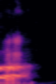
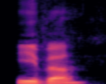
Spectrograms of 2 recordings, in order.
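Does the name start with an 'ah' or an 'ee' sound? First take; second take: ah; ee. First: The name begins with an 'ah' vowel. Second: The name begins with an 'ee' vowel. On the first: The speaker calls it right. "I think she pronounces it Ava" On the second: The speaker calls it wrong. "My fault"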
